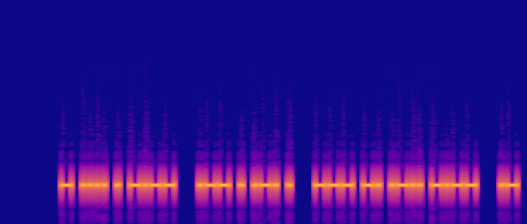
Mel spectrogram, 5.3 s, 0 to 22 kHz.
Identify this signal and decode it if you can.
Morse code, heard as a keyed tone, about 34 wpm, 700 Hz. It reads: THEY WERE ONLY A
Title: Sentences from Top 1000 Words - Review Part 1 - 35wpm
